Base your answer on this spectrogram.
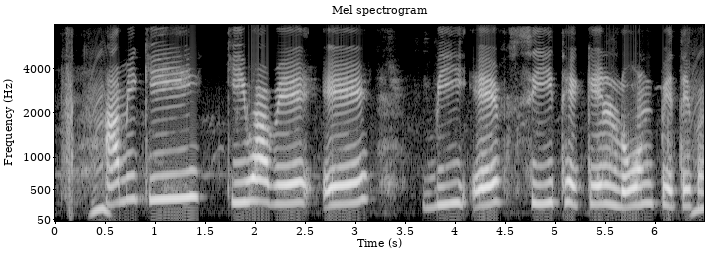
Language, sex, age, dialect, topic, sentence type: Bengali, female, <18, Standard Colloquial, banking, question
